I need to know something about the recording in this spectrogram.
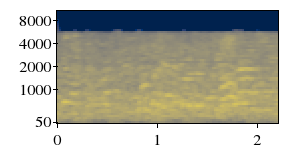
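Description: A group of children chattering, many voices talking over one another at once with no single speaker standing out.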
